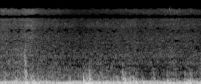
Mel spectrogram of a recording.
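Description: Boat's engine running steadily underway, a low drone, with wind buffeting the microphone.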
